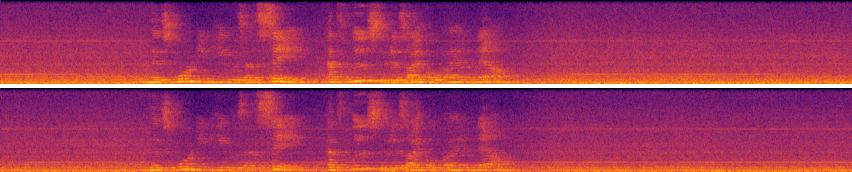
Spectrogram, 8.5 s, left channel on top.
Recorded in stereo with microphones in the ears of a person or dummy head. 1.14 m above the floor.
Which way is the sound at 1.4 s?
Centre (ahead or behind).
